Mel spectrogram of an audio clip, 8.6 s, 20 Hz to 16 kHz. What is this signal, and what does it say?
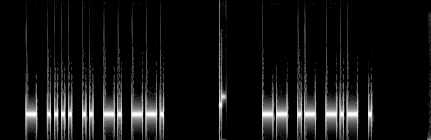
Morse code, heard as a keyed tone, about 17 wpm, 700 Hz. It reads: THING MAKE
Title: Sentences from Top 100 Words - New Word Drill - 17wpm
